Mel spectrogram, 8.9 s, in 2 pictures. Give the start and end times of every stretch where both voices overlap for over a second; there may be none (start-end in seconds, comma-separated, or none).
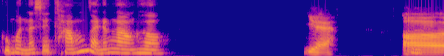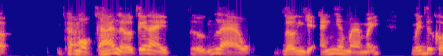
none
